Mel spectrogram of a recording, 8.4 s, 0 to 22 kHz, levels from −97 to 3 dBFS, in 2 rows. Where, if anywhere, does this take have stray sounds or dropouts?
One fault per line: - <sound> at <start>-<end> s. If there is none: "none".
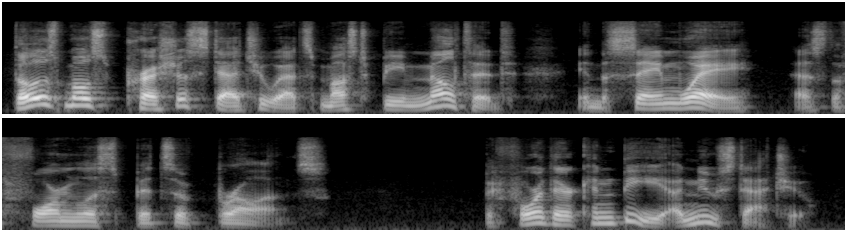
none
